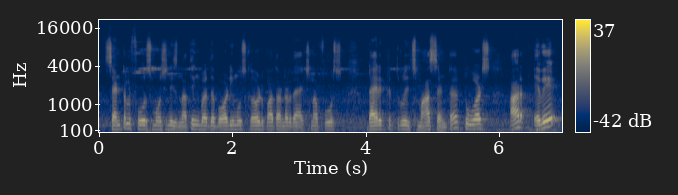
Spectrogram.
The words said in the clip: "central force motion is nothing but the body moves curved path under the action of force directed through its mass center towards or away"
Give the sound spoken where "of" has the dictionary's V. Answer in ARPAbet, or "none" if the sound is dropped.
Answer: V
